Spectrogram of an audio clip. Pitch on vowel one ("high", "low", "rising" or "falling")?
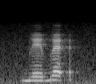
low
